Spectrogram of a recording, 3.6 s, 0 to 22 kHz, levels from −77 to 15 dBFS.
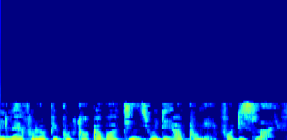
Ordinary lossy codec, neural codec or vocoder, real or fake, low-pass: MP3, 24 kbps; none; real; 7.2 kHz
